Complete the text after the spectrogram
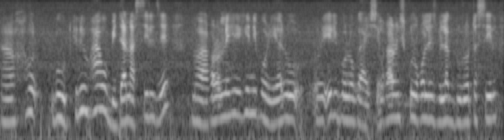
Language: Assamese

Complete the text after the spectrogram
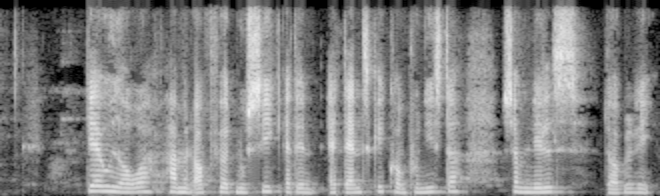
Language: Danish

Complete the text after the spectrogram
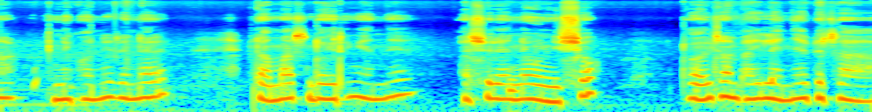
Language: Masai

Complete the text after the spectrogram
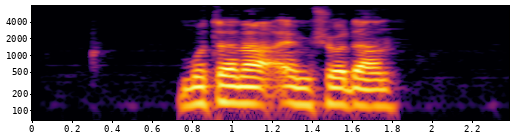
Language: Persian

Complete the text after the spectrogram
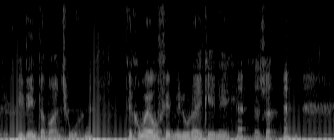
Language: Danish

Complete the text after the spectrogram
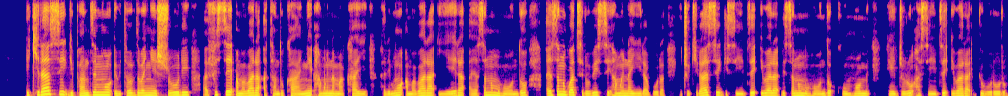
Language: Rundi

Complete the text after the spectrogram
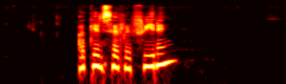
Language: Galician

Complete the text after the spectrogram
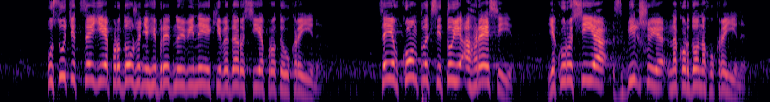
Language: Ukrainian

